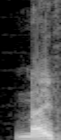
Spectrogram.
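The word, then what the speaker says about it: knife: कभी नाइफ के अंदर के साइलेंट कर देंगे, बोलते नाइफ है और के को साइलेंट कर देते हैं।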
